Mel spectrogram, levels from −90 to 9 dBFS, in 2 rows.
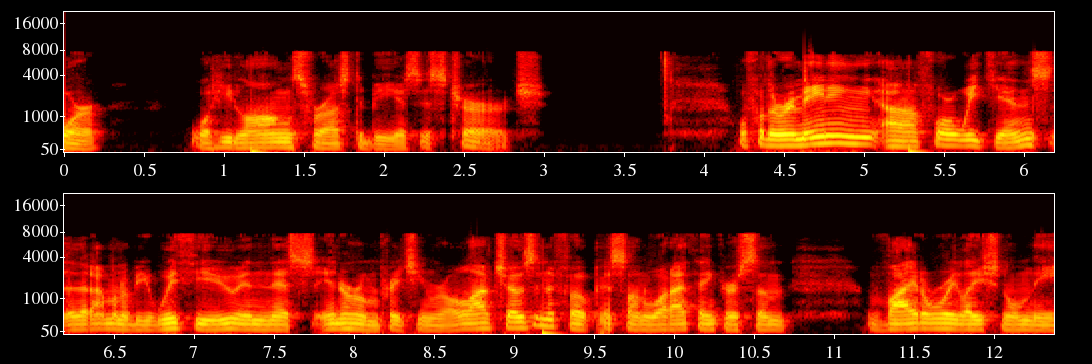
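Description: At 1.17 s the waveform's zero line jumps, as if an offset input were switched in, then drains away slowly, as through a high-pass near 5 Hz. This DC step is a single low thump under the speech. The speech itself continues unchanged, carried over the mSBC headset codec with its light grain.

Concealed Bluetooth headset packet loss follows at 2.04 s and 6.21 s. Headset packets went missing and the receiver patched each gap by repeating a closely matching stretch of recent waveform. These brief losses, roughly 15 ms and 7.5 ms, are nearly hidden.

A second DC step at 9.18 s gives the same thump and slow recovery.

From 9.53 to 9.59 s, losses cluster across about 60 ms, with the longest gap near 22 ms. The patching turns buzzy and tonal, with a small warble where real audio resumes.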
